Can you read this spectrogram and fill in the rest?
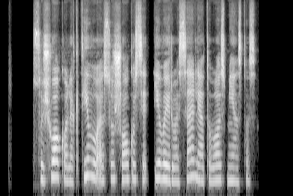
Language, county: Lithuanian, Vilnius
